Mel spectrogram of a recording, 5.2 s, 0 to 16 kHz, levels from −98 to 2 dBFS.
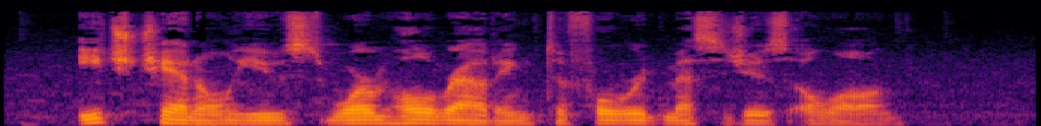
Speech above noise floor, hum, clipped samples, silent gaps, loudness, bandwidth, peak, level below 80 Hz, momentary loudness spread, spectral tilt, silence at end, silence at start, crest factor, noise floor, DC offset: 38 dB; none; under 0.1%; none; -24 LUFS; 11.5 kHz; -6 dBFS; -44 dBFS; 9 LU; -4.5 dB/octave; 0.7 s; 0.4 s; 20 dB; -62 dBFS; under 0.1%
